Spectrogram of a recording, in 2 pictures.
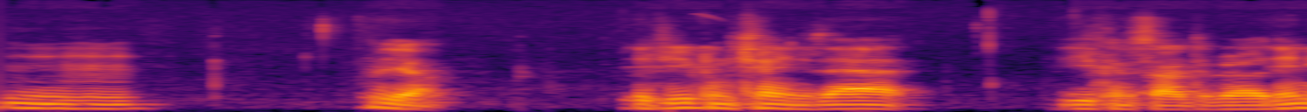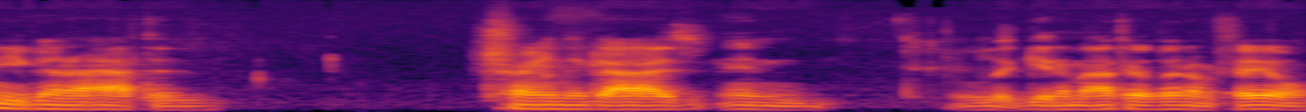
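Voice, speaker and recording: A man talks at a fairly slow pace in a very deep, low pitch. His intonation stays fairly even. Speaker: irrigation business owner and podcast co-host. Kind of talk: casual chat.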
